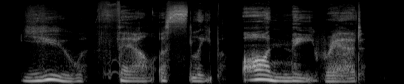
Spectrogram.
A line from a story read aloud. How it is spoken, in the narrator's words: Mel hissed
